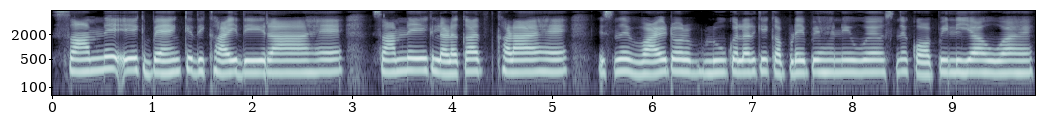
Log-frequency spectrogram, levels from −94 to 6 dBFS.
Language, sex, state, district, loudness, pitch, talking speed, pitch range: Hindi, female, Bihar, Jahanabad, -13 LUFS, 235 Hz, 175 wpm, 230-245 Hz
